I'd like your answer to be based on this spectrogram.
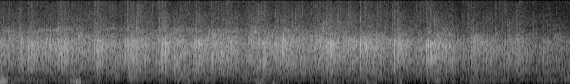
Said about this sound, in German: komm doch zu mir auf die Bühne, Lassen sie mit einem Applaus willkommen heißen.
